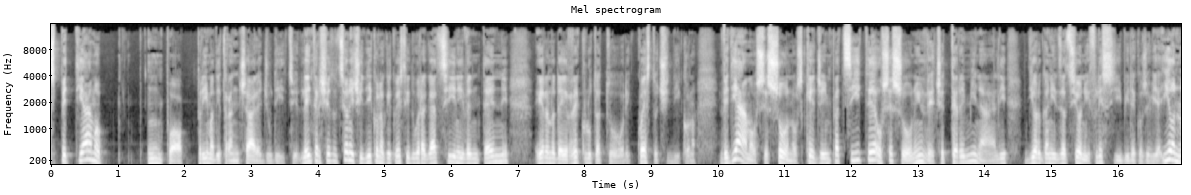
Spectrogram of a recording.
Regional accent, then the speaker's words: Milan, Lombardy, Italy; sono di Milano, ma comunque non c'entra niente

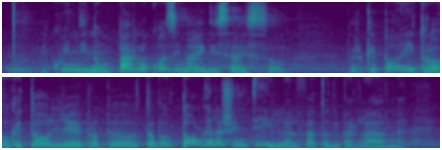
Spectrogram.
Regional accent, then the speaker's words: France; Italian is a second language; sono cresciuta in Francia e quindi ho un italiano un po' algido, non so, un italiano un po' educato

